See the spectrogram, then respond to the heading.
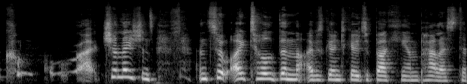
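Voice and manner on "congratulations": high, slow, gushing congratulations; a lightly voiced thrilled pupil. Pupils congratulating their teacher, high and gushing. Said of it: "they were going".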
